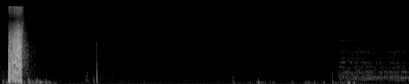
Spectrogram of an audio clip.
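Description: A single short, loud burst of noise right at the start, lasting about a third of a second, then one faint click about a second in; the rest is nearly quiet.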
